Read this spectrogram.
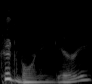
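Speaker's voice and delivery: pleasant, sugary, sweet female voice. Retelling how the car reads a brother's insulting text: imitating a sweet woman's voice. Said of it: "so it comes in a woman's voice".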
